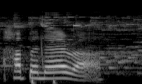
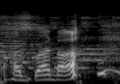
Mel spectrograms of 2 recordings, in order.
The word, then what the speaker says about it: habanera: hot it's not hard it's hard habanera that's how it's like pronounced not her brother how crazy are you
